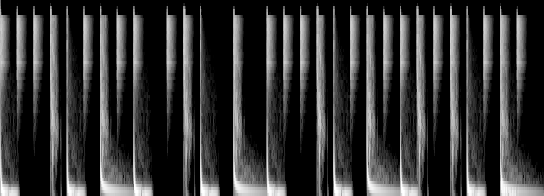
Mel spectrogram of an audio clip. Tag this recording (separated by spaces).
loop drum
